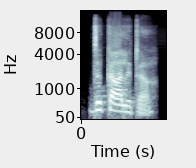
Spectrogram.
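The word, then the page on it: décolleté: Indian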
